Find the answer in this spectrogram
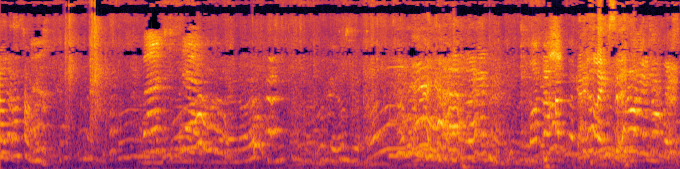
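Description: A group of women and girls talking and calling out over one another in lively, overlapping voices, busiest in the second half.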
